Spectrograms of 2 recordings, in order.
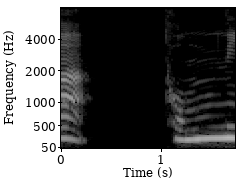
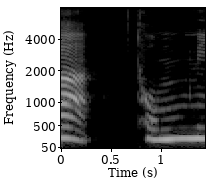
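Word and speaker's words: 톱니: ภาษา เกาหลี เรา ก็ จะ ออก เสียง ว่า ถม นี่ ถม นี่ ก็ คือ ฟัน เลื่อย นั่น เอง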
